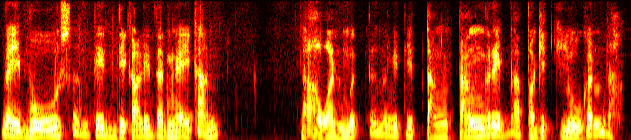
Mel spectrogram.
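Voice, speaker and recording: An actor playing an eager fisherman's son with a husky voice and an Ilocano accent in a radio drama comedy. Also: on the high side, expressive, unhurried, warm tone, full character voice. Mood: eager, explaining.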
